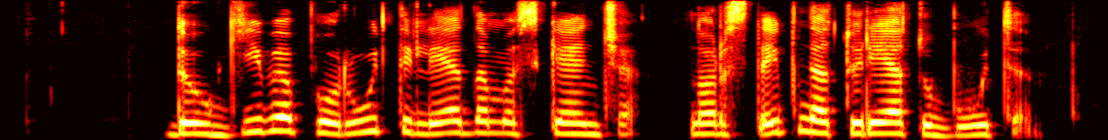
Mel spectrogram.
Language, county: Lithuanian, Vilnius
